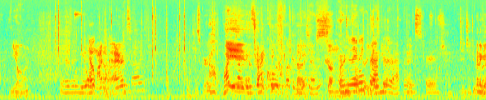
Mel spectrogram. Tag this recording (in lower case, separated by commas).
speech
